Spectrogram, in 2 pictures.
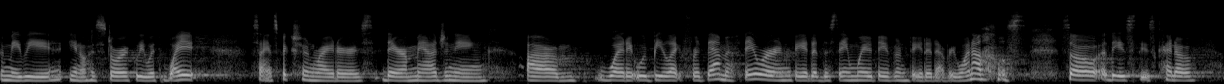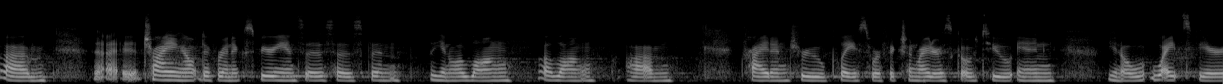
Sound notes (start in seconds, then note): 9.5 chuckles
